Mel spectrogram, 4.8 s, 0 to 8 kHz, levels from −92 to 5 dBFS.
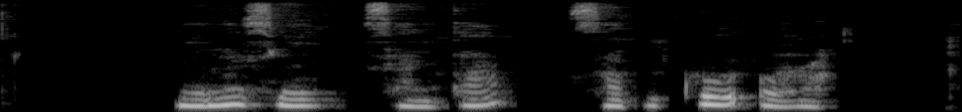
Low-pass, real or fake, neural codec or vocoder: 7.2 kHz; real; none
